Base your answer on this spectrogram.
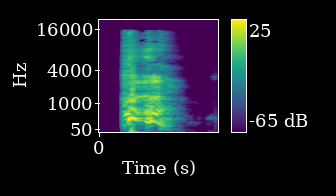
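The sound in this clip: A person clears their throat once with a short, rough, gravelly burst, heard alone in quiet.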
